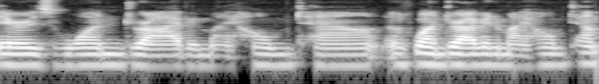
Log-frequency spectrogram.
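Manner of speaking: ordinary talk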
